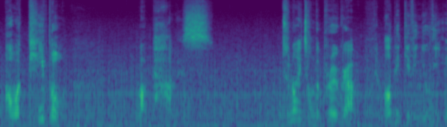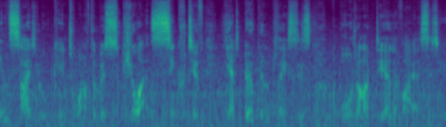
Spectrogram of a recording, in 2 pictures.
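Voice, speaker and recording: Grandiose genteel radio host played by a man, fairly high voice, lively swooping intonation, florid old-time broadcast delivery. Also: background noise. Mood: grand, dramatic. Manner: florid, dramatic, deliberate phrasing. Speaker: fictional radio show host.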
